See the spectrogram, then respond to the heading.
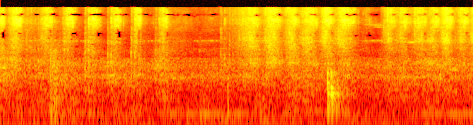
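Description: A wooden-handled bristle brush scrubs the lower suede upper of a worn black suede Nike boot along the sole. The result is a steady, bright, airy rubbing hiss in repeated strokes, with a few soft knocks of the brush mixed in.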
